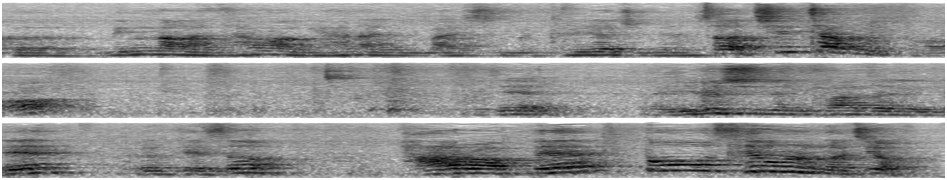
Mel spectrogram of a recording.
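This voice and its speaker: A male pastor giving a Bible lecture sermon, animated, acting out the voices of biblical figures and asking the congregation questions. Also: fairly high pitch, a little hiss or hum. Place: church sanctuary. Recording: echoey church hall, mic at a distance.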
